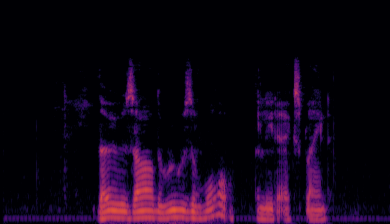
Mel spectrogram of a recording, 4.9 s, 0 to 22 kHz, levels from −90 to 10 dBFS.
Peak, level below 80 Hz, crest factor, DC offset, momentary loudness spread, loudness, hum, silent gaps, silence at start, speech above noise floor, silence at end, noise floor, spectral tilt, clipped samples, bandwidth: -20 dBFS; -70 dBFS; 18 dB; under 0.1%; 11 LU; -37 LUFS; none; none; 1.2 s; 37 dB; 0.8 s; -73 dBFS; -6 dB/octave; under 0.1%; 7.6 kHz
